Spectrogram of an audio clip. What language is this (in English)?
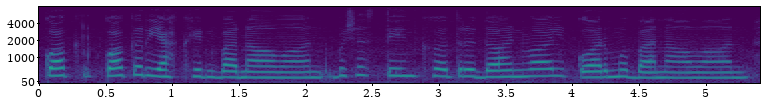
Kashmiri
